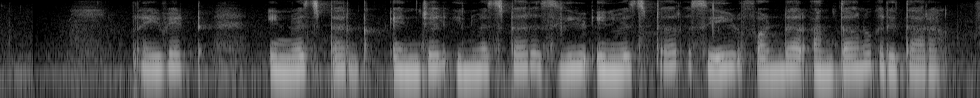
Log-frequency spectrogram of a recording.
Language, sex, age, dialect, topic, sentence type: Kannada, female, 46-50, Northeastern, banking, statement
